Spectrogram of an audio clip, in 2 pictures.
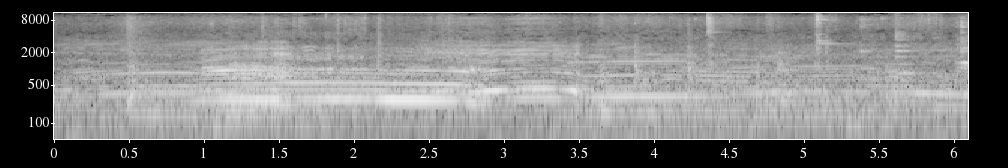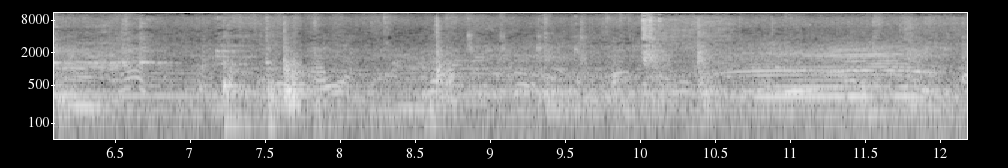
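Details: Squeezed cattle at a market calling repeatedly: drawn-out, wavering moos from several animals overlapping throughout, over steady crowd and engine noise.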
